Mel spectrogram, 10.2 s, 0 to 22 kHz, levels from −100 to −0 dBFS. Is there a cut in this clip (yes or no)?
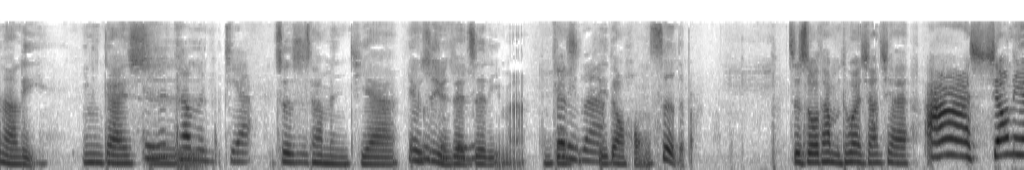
yes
